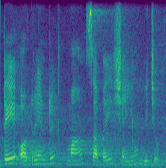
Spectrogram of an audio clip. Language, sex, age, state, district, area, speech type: Sindhi, female, 45-60, Rajasthan, Ajmer, urban, read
